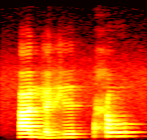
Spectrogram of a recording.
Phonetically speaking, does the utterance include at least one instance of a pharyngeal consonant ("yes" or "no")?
yes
